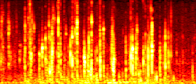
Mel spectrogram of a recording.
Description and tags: Water bubbling; close
Bubbling water settling
bubbles, liquid, water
